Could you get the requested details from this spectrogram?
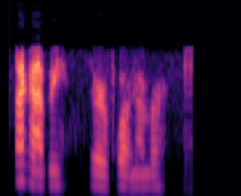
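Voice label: Raleigh Police Northeast District Dispatch, p25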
